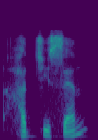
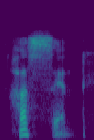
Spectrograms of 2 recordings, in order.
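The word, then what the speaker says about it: 八千: generic rule applies but 8 000 is not Hachi sen it's Hassan so there is a combination of sounds so again a double consonant comes into picture so since Hutchison is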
